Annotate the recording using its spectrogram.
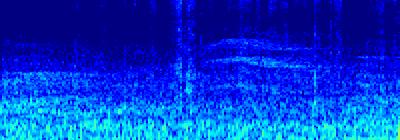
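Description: Steady low background noise while a cardboard trading-card box is handled, with one light knock a little before two seconds in.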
